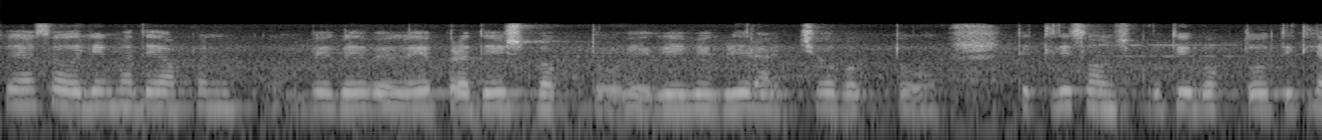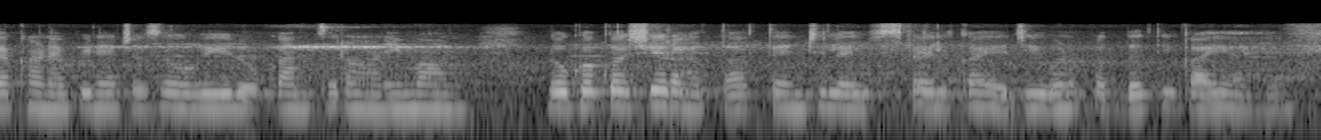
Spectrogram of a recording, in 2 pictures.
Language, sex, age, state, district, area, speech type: Marathi, female, 30-45, Maharashtra, Kolhapur, urban, spontaneous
